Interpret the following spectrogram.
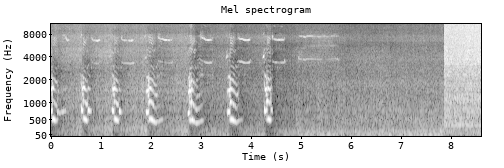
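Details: A Dobermann named Roman barks loudly during his first ride through an automatic car wash. Six rough barks come roughly every 0.7 seconds, then the barking stops and the roar of the washing machinery continues, with a burst of spraying hiss.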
